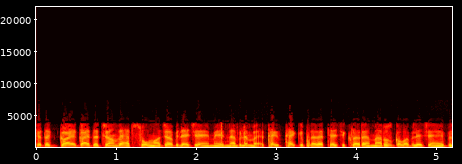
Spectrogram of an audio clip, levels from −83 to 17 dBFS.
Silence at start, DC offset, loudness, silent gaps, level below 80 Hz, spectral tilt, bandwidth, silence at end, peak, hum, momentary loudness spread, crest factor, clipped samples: 0 s; under 0.1%; -19 LUFS; none; -58 dBFS; -4 dB/octave; 4.6 kHz; 0 s; -6 dBFS; none; 3 LU; 14 dB; under 0.1%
